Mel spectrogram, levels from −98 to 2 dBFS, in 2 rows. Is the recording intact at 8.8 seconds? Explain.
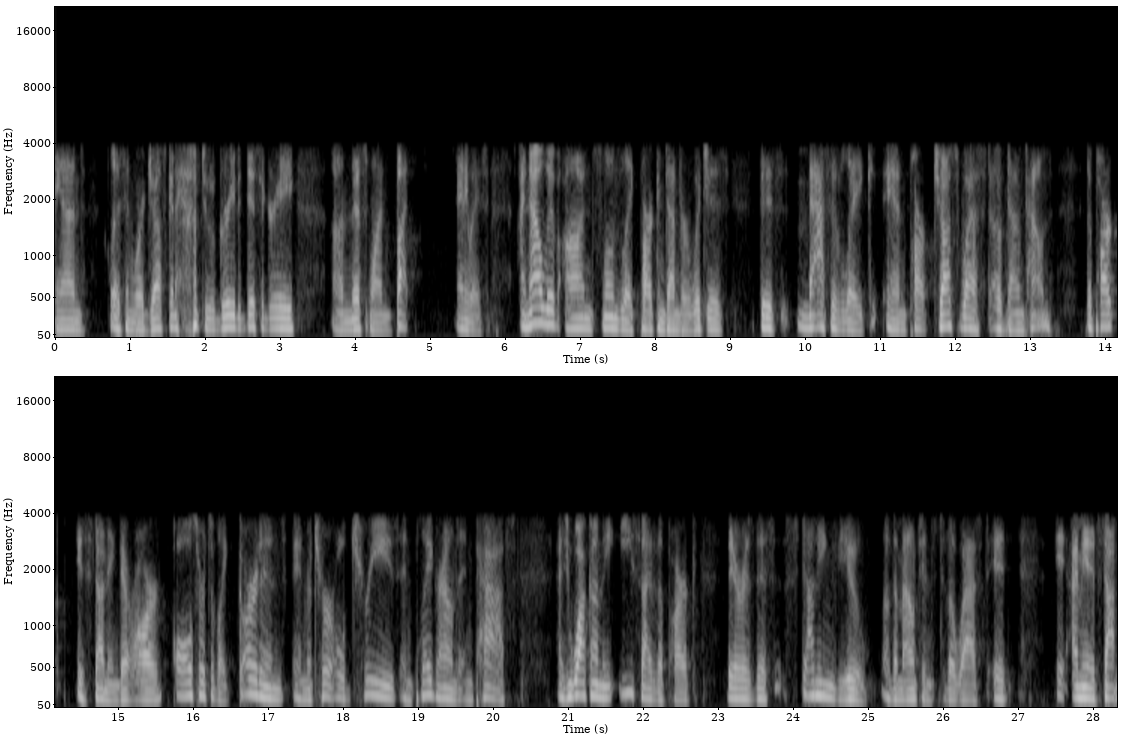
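No. An AMR rate drop runs from 8.43 to 9.76 s. Over that stretch the voice turns rougher, buzzier and more synthetic than the surrounding speech, then recovers once the rate climbs back. The bandwidth stays the same narrowband 4 kHz ceiling and there is no gap. The network likely stepped the mobile codec down from about 12.2 kbps to its lowest mode, near 4.75 kbps, to spend bits on error protection over a weak link, leaving too few pulses to model the voice.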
